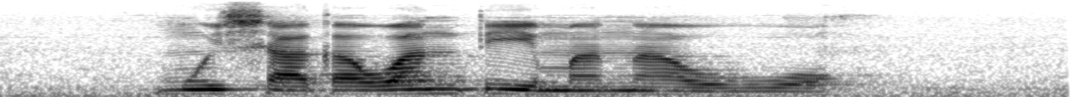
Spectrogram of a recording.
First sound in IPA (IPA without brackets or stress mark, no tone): m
